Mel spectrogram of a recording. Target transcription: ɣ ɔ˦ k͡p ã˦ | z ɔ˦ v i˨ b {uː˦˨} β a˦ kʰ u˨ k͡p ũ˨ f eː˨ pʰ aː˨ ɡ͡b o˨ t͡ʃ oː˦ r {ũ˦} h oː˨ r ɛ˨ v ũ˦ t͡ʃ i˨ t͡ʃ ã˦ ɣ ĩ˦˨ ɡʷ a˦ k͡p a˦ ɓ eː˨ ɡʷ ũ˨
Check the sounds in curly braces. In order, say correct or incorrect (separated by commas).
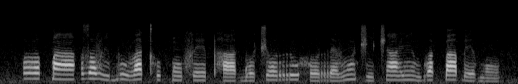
correct, incorrect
